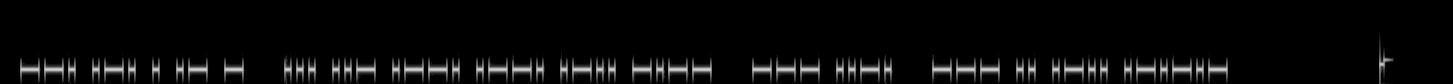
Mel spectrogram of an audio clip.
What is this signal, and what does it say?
Morse code, heard as a keyed tone, about 20 wpm, 700 Hz. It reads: GREAT SUPPLY OF OIL.
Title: Sentences from Top 1000 Words - Review Part 4 - 20wpm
